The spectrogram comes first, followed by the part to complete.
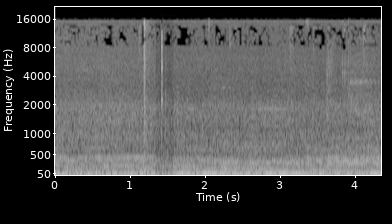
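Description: A steady low rumble, like a motor vehicle's engine running, with a single sharp click a little over a second in.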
